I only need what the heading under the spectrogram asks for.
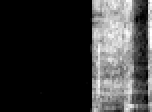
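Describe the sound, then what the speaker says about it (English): A woman gives a short cough to clear her throat, two quick close bursts after silence, loud and near. "She coughed to clear her throat."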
